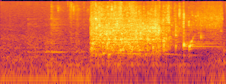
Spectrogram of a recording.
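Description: Water pours into a pot from a faucet while dandelion jelly is being made, starting as a quiet trickle, then a sudden loud rushing gush that tapers off into splashes.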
